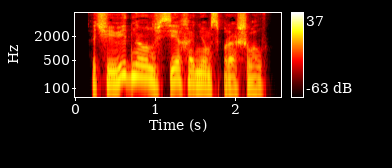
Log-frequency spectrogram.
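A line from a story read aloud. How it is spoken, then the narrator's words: Sighing. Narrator (Russian): вздохнула Олеся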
